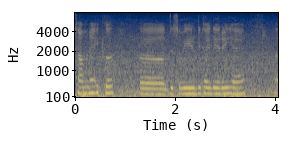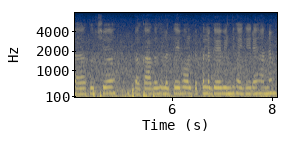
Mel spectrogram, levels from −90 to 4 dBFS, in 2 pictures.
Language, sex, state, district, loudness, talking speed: Punjabi, female, Punjab, Fazilka, -19 LUFS, 150 wpm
